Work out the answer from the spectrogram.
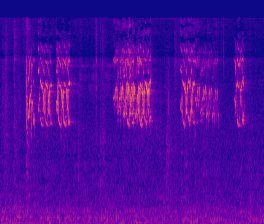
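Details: Lovebirds being hand fed spinach and coriander, early in feeding training, produce insistent rapid buzzy chattering, stuttering bursts repeated in quick succession with one longer harsh run, over faint hum.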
